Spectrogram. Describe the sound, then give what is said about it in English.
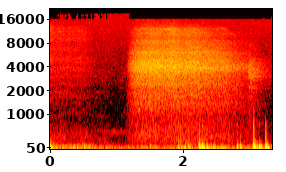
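A deep breath in is drawn as a long, soft, airy inhale lasting about two seconds after a brief silence, with a few low bumps underneath. No speech accompanies it. “Take a deep breath in.”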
